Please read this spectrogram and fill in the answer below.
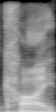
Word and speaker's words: Caius: Caius is Kai, now that I've figured out how to correctly pronounce his name.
